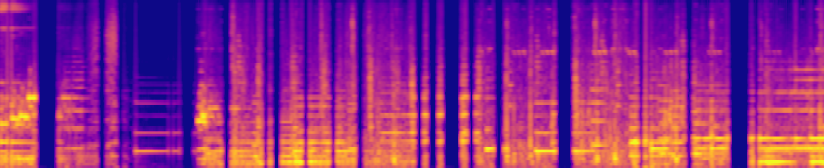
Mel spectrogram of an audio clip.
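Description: Horse hooves clip-clop in the video game Zelda: Tears of the Kingdom, a brisk, steady rhythm of close, crisp hoofbeats with a brief neigh near the start, no talking over it.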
